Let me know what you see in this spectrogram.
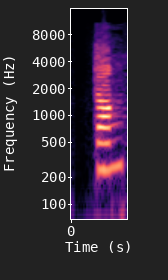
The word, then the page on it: zhang: zhang5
